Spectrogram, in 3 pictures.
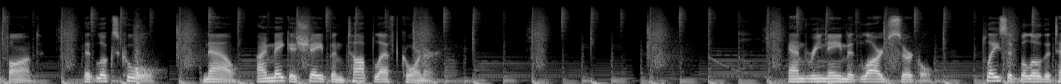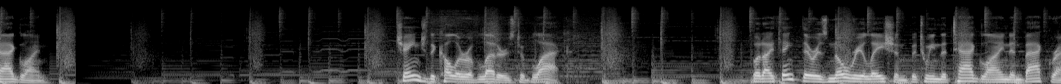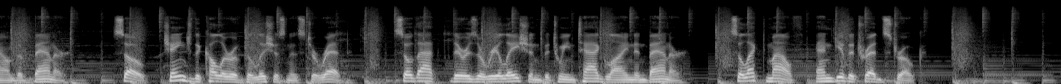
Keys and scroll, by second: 9.6-13.6 typing, 10.8 Return.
